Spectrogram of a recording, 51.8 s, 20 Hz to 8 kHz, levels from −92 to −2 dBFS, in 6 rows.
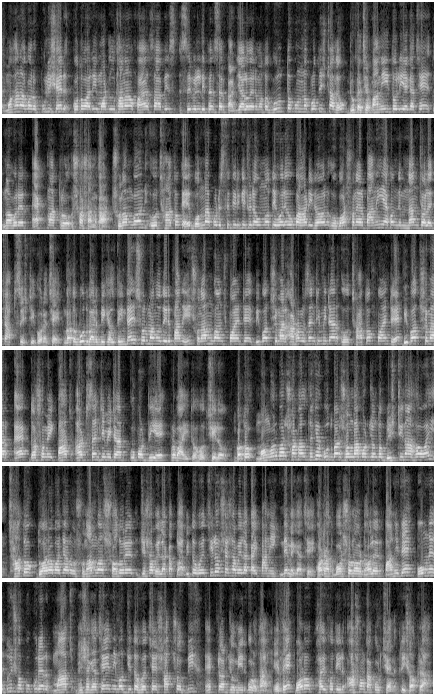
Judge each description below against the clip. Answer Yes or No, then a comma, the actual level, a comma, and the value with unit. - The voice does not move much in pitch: Yes, narrow, 2.2 semitones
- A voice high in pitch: Yes, high, 205 Hz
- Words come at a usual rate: No, fast, 130 wpm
